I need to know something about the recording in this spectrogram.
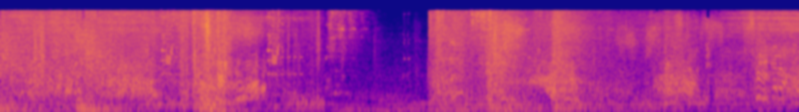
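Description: Fire bursts and roars in a game.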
